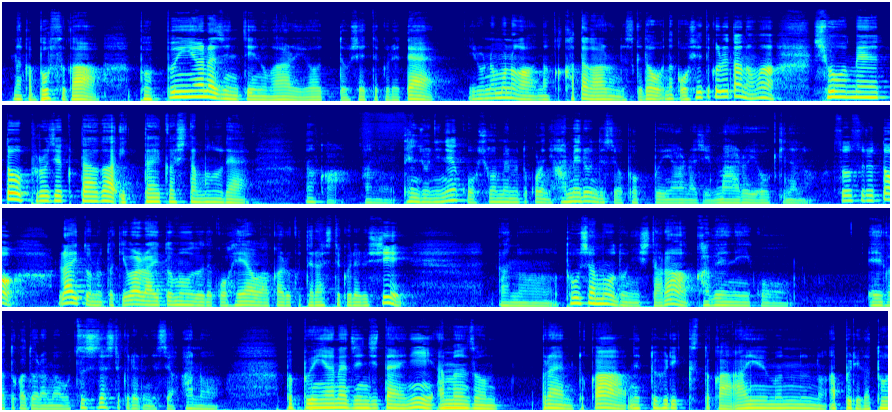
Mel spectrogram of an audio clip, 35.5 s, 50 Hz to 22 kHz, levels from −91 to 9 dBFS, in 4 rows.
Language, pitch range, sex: Japanese, 120-160 Hz, female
